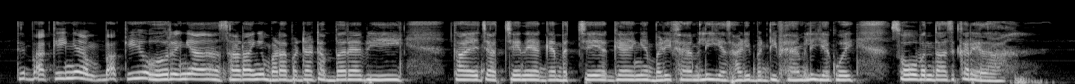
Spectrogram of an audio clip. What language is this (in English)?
Dogri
